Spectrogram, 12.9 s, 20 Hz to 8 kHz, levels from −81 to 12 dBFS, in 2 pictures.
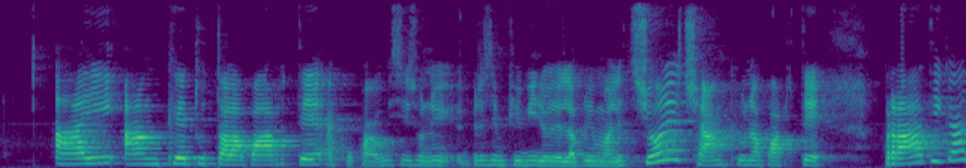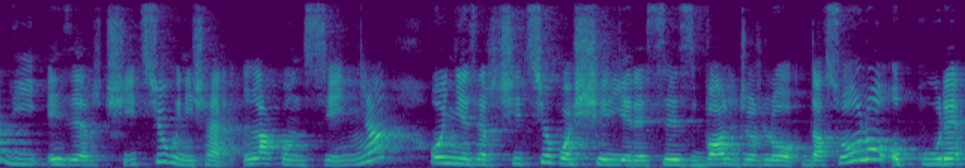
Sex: female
